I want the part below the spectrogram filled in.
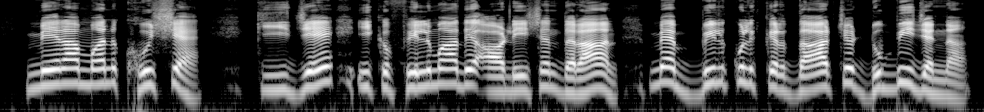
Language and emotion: Dogri, happy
